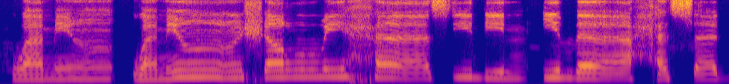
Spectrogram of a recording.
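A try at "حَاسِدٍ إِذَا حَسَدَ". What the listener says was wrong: Nah, hasad. Qalqalahnya kemana?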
